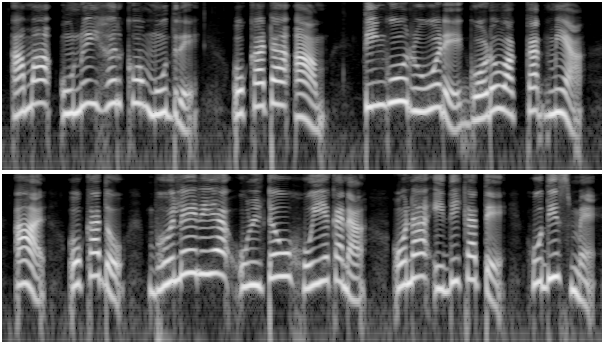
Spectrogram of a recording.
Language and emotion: Santali, neutral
